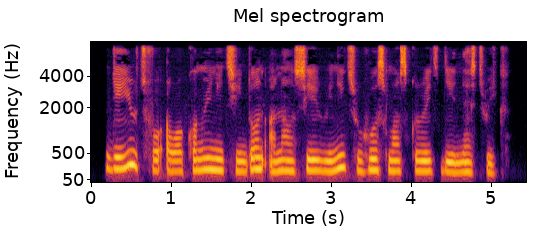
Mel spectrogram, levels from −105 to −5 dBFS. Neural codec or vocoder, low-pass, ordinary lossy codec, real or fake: codec, 16 kHz in and 24 kHz out, 2.2 kbps, FireRedTTS-2 codec; 7.2 kHz; none; fake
